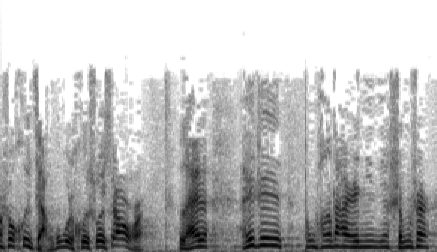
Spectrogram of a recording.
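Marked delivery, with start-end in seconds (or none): 1.8-4.3 a lightly voiced little groom, pitched higher; eager higher-pitched greeting to a superior; 小矮人招呼大人. (小矮人略提高嗓门招呼大人)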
